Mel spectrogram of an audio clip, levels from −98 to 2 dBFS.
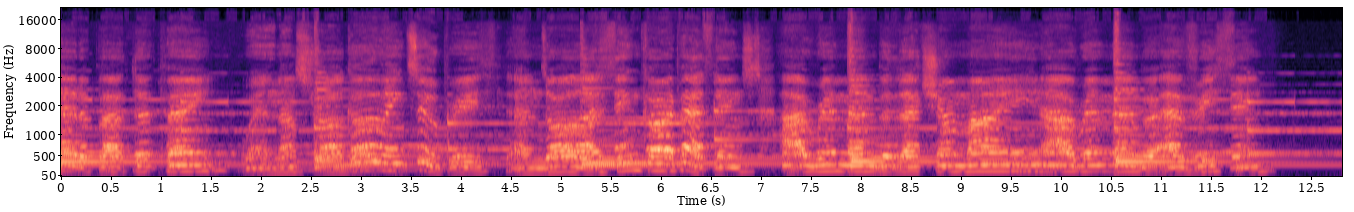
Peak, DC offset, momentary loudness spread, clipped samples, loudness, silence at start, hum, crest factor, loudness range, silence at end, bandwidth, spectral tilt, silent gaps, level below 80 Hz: -2 dBFS; under 0.1%; 11 LU; under 0.1%; -21 LUFS; 0 s; none; 20 dB; 3 LU; 0 s; over 20 kHz; -3.5 dB/octave; none; -66 dBFS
